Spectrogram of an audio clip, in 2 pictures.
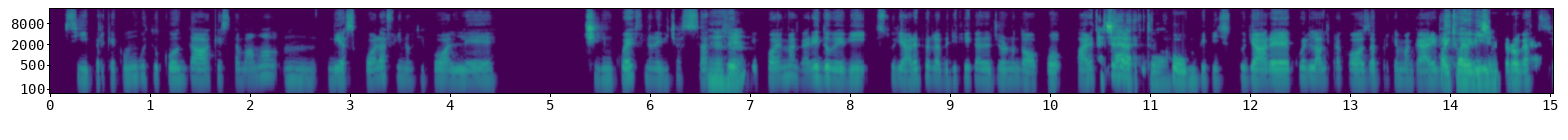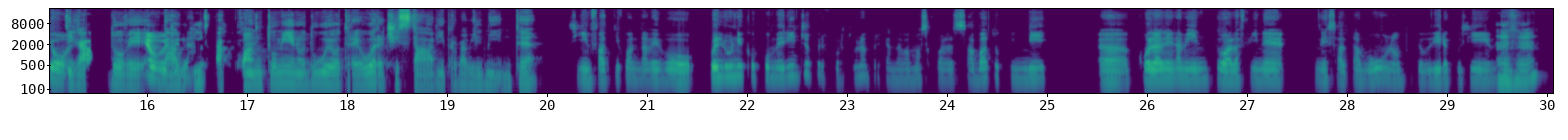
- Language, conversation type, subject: Italian, podcast, Come capisci quando vale davvero la pena correre un rischio?
- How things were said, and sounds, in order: other background noise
